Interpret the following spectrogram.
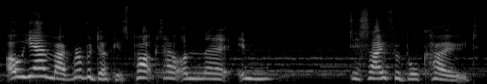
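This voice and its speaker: A woman's voice: high voice, expressive, moderate pace, a bit bright, soft background music. A woman voicing a chummy game character, a diner man who speaks in rhyming slang. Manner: swaps words for rhyming slang.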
